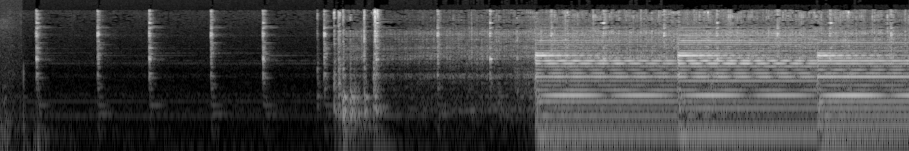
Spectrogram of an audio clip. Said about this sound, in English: Quiet all, the clock is striking. Yes, it is rather lovely, isn't it?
